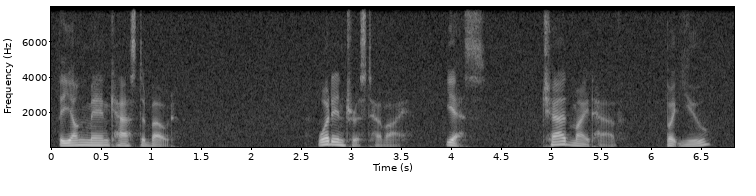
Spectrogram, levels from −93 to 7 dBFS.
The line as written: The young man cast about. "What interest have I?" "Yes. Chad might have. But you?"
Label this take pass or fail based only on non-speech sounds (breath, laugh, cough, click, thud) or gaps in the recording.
pass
